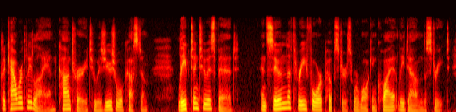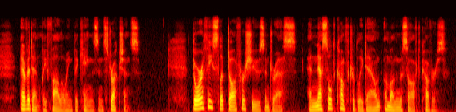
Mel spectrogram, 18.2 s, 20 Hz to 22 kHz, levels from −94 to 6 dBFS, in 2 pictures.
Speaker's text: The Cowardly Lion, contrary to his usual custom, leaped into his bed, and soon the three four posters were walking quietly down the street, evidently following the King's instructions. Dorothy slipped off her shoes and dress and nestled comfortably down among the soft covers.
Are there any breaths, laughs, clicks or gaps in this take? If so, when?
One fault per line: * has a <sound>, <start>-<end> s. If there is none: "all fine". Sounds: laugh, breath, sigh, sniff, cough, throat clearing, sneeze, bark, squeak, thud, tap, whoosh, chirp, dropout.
* has a dropout, 6.6-6.7 s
